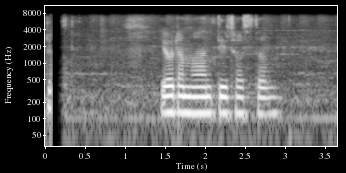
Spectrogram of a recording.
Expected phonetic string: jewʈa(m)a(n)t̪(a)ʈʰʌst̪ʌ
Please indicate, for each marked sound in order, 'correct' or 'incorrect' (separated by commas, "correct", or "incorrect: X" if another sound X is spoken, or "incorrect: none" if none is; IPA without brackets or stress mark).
correct, correct, incorrect: i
